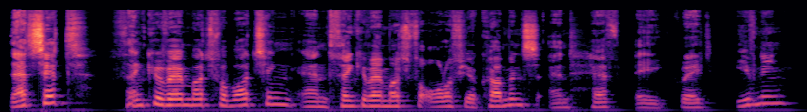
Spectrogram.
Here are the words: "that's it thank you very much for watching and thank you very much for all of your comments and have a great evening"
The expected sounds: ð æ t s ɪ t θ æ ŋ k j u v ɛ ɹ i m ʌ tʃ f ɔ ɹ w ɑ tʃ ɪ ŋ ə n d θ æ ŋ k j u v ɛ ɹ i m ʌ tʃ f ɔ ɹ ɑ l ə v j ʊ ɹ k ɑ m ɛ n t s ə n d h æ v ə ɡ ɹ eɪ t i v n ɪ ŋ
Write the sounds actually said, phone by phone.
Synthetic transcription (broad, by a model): ð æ t s ɪ t θ æ ŋ k j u v ɛ ɹ i m ʌ tʃ f ɔ ɹ w ɑ tʃ ɪ ŋ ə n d θ æ ŋ k j u v ɛ ɹ i m ʌ tʃ f ɔ ɹ ɑ l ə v j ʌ ɹ k ɑ m ɛ n t s ə n d h æ v ə ɡ ɹ eɪ t i v n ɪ ŋ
